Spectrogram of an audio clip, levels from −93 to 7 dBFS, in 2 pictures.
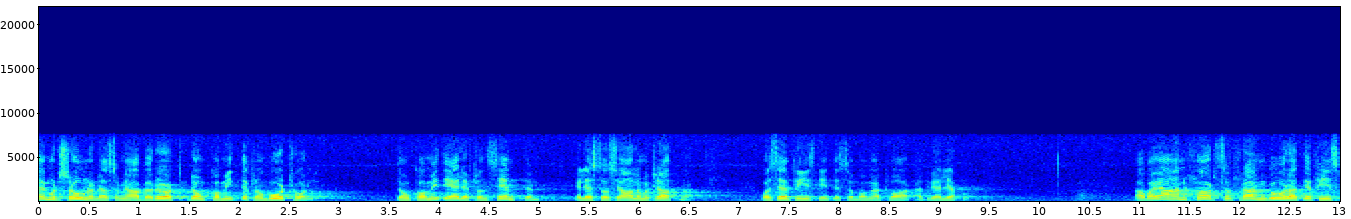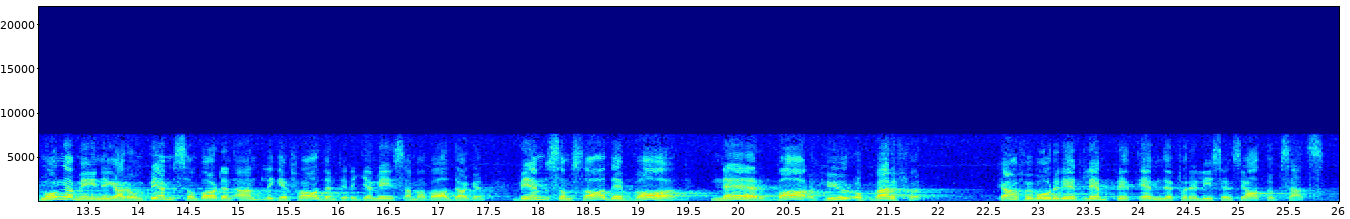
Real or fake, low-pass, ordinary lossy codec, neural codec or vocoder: real; none; none; none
